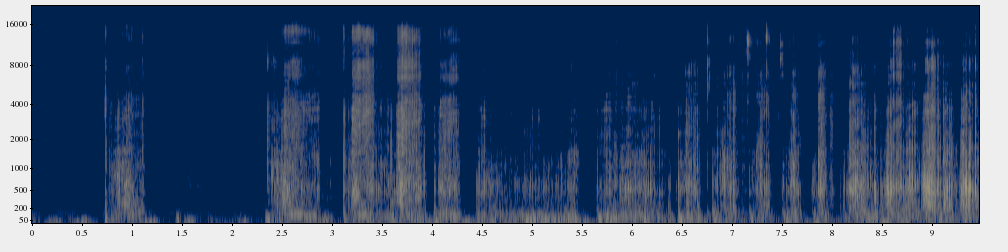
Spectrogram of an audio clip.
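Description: Long acrylic nails scratch quickly across a black crocodile-embossed leather purse in dim light. After a brief quiet start, the clip becomes a run of rough, dry scrapes and soft thunks in short, irregular bursts. They grow denser and louder toward the end, with a heavy low body and almost no ring after each stroke.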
